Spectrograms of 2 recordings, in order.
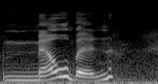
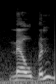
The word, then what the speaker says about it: Melbourne: moved actually down to Melbourne yes ace how you say it Americans its Melbourne not Melbourne it really annoys me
